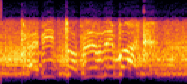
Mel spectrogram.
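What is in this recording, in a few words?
tank damaged, mood med, Russian; War Thunder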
